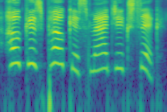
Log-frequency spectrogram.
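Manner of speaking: high screamed incantation; screamed spell. Acted. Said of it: "screamed into it".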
